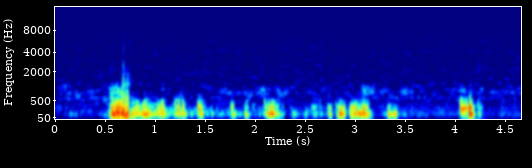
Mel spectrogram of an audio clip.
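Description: Irregular low gurgling and rumbling bursts with short gaps between them: ordinary bowel sounds of digestion.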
